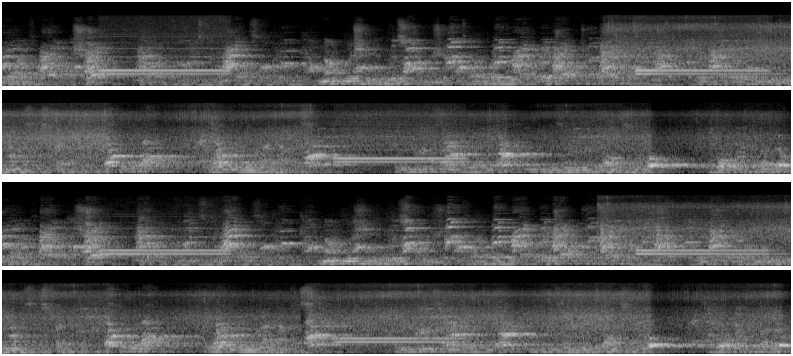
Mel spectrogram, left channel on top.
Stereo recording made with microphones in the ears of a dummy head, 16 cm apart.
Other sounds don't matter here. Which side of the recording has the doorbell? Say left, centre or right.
left.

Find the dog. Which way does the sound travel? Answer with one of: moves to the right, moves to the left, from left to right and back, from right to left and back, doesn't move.
moves to the left.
